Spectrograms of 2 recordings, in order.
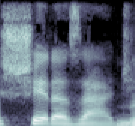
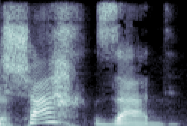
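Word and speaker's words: Shahrzad: E aí eu descobri que, na verdade, na Pérsia não se pronuncia Sherazade. – Não? Não. Como que é? É Sharzad.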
